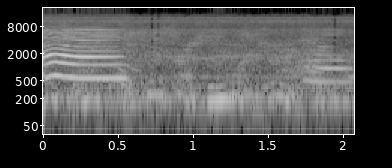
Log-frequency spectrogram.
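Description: Amazon parrot giving a meow-like call that rises and is then held for about half a second. A shorter, fainter call follows near the end.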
